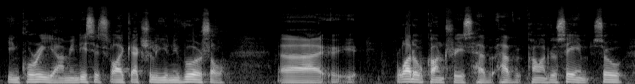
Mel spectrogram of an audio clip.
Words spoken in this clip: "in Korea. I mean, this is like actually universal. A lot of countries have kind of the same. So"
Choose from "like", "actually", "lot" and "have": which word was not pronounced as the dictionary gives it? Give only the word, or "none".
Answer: none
